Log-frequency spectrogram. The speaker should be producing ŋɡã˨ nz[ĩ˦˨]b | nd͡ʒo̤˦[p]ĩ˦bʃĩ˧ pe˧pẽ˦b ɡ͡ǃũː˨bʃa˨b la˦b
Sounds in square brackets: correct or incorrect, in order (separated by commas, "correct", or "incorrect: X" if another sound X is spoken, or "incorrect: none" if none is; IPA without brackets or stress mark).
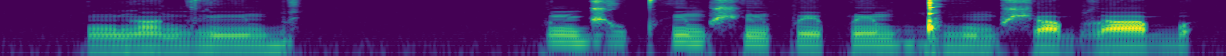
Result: incorrect: ĩ˧, incorrect: pʰ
